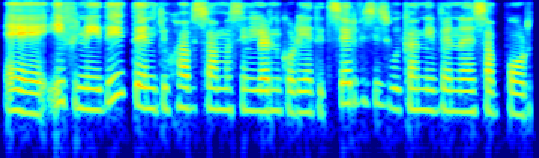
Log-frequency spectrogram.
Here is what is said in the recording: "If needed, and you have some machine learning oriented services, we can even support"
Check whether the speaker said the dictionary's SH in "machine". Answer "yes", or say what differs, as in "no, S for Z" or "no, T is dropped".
no, S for SH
